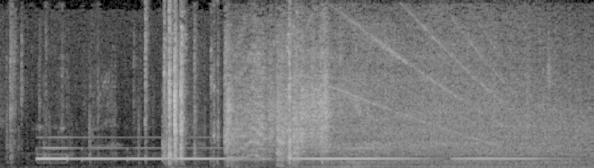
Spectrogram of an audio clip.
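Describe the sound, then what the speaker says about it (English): A car engine cranks with a loud, rough burst, then catches and settles into a steady idle hum. It is fairly close, with no one talking. "Engine is started."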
